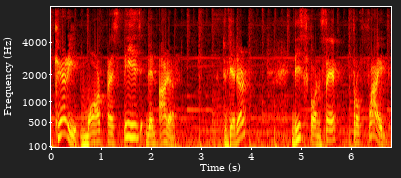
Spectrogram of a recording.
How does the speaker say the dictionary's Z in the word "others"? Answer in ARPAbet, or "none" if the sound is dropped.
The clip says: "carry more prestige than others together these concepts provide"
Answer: none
